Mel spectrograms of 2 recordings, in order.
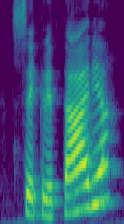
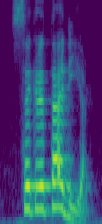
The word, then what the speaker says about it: secretária: duas palavras aqui ó secretária secretaria quando eu pronuncia secretária só que não pode pronunciar assim né secretaria é pronúncia normal quando eu falo Ah olha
